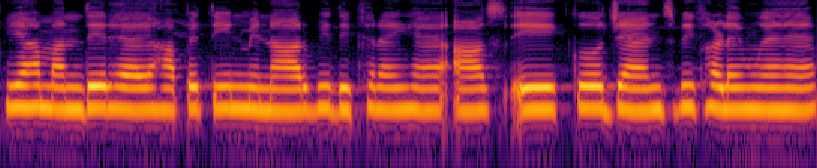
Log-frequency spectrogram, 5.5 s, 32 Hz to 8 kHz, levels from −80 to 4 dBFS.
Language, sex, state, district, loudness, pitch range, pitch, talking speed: Hindi, female, Bihar, Gopalganj, -14 LUFS, 220-235 Hz, 225 Hz, 200 wpm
